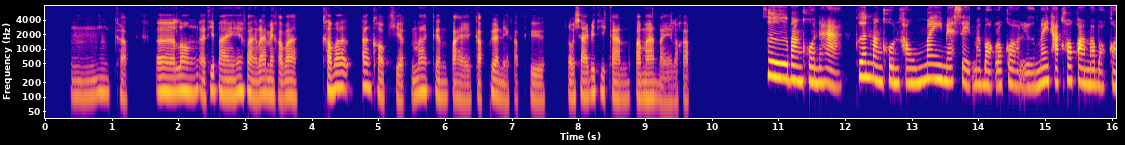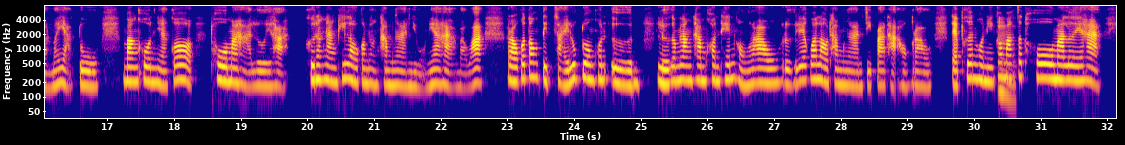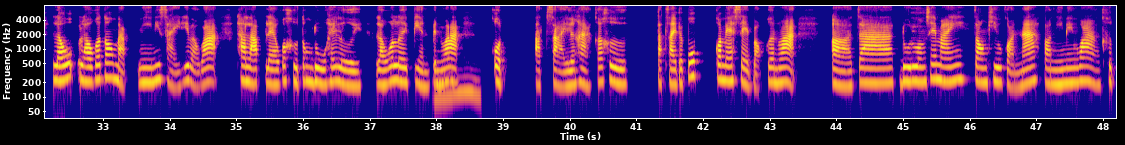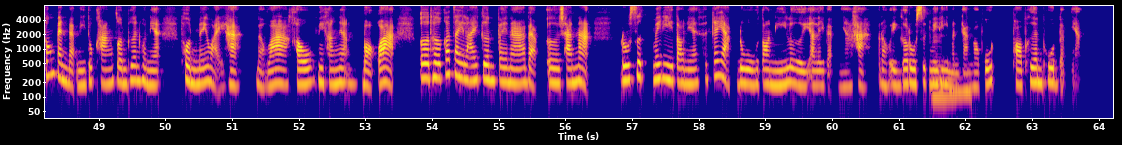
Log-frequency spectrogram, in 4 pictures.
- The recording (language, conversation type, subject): Thai, advice, ควรตั้งขอบเขตกับเพื่อนที่ขอความช่วยเหลือมากเกินไปอย่างไร?
- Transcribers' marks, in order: tapping; other background noise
